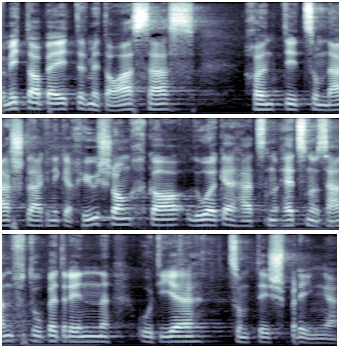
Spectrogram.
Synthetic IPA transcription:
mɪtɑɾbɛɪtəɾmɪtɑːɛsɛs | χœntit͡sʊmnæːχʃtklæɡnɪɡəχyːʃrɑŋkχɡ̥ɑːluəɡəɦɛtsnhɛtsnɔsænftuːbəd̪ɾɪnə | ʊdiə | t͡sʊmtɪʃb̥rɪŋːə

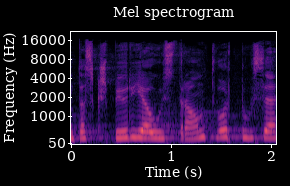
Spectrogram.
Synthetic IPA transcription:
n̚dɑskʃpyːɾiɑʊusdəɾɑntʋɔrtusə

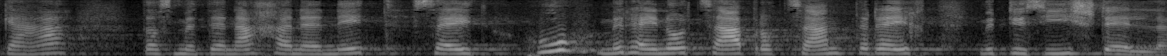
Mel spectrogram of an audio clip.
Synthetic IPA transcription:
ɡ̥æː | d̥ɑsməd̥ɛnæχənənɪdsɛɪthumɪɾhɛɪnʊɾt͡sæːpɾɔt͡sæntɛɾɛɪχtmɪɾtyːsiːʃtɛlːə

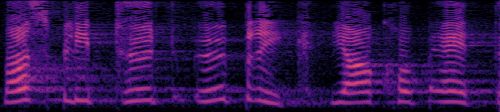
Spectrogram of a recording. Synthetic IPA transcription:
ʋɑsbliːpt̪ʰœːt̪øːpʁikjɑːkʰɔpɛt̪

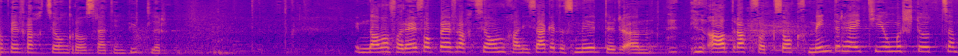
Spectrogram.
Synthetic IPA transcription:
pʰeːfɾɑkt͡sjoːnɡɾoːsʁɛːt̪ɪnbytləɾ | ɪmnɑːməfɔɛfopeːfɾɑkt͡sjoːnχɑnɪsæːɡədɑsmɪːɾd̥əɾɛʔɑːt̪ɾɑːɡ̥fɔɾksɔkχmɪndəɾhɛɪthiːʊŋəɾʃtɵt͡sə

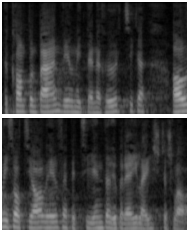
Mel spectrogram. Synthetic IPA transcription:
d̥əɾkʰɑntoːnbæːrnvɪlmɪt̚d̥ɛnəχʏrt͡siɡə | ɑlːisot͡sjɑːlhɪlfəbɛt͡siːənd̪əʏbəɾɛɪlæɪʃtəʃlɑ̰ː

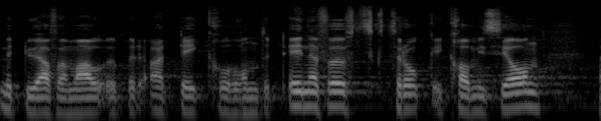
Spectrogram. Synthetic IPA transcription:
mɪtyəɑfəmɑːlʔʏ̰b̥əɾɑ̰ɾtɪkʰl̩hʊnd̪əteɪnəfɵft͡skt͡sɾʊkːḭkʰɔmisjoːn

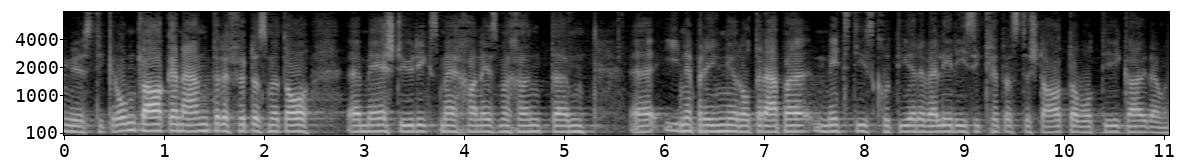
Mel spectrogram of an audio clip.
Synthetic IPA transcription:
əmyəsd̥iɡ̥ɾʊndlɑːɡənænd̪əɾəfʏɾd̥ɑsmədɔː | ɛmeːʃtyːɾiksmɛχɑnɪsməχœntɛ | ɛinəbɾɪŋːənɔd̪əɾæb̥əmɪtd̥iskʰutiəɾəʋɛliɾisikχəd̥ɑsd̥əʃtɑːt̚d̥ɔʋɔt̪ːiːɡ̥ɑːɪd̪ɛm

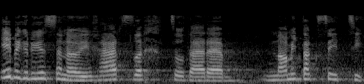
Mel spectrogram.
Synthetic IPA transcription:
ɪbəɡɾyəsənɔʏχhært͡sləχt͡sʊdɛɾə | nɑmɪtɑksɪt͡si

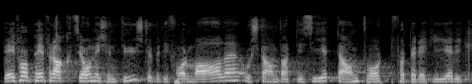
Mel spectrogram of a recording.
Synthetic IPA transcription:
tɛfoʊpʰeːfɾɑkt͡sjoːnɪʃɛntyːʃtʏbəɾd̥ifɔɾmɑːləuʃtɑndɑrtisiːərtəɑntʋɔrtfɔdərːɛɡ̥iəɾik

